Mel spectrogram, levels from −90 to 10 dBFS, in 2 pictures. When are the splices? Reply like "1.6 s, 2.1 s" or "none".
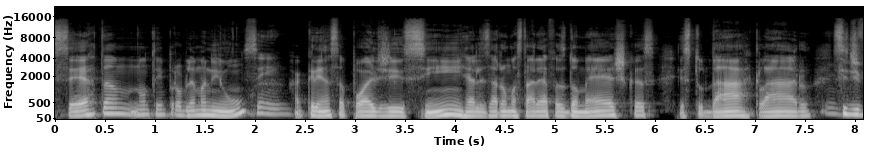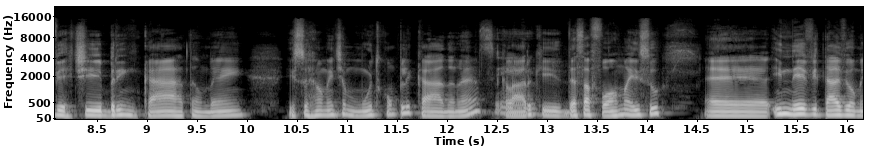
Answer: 10.3 s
